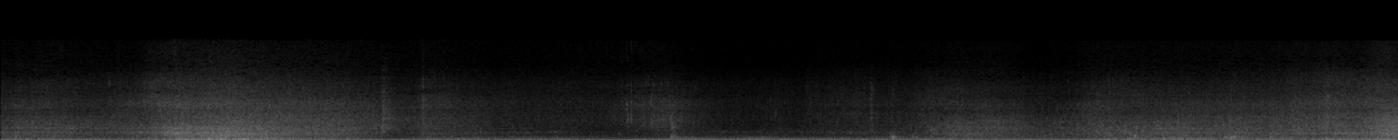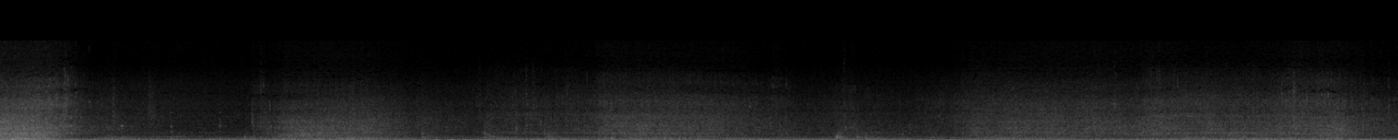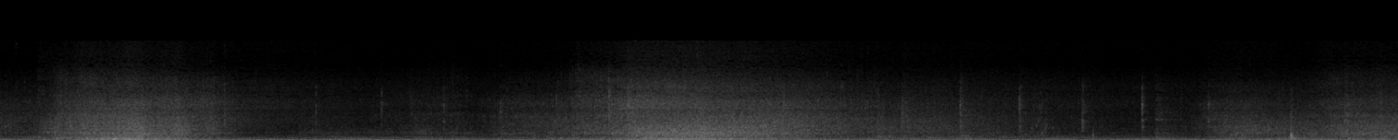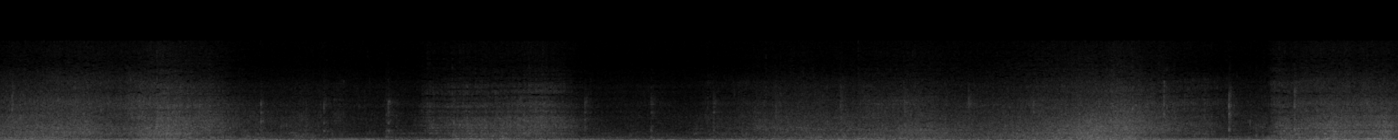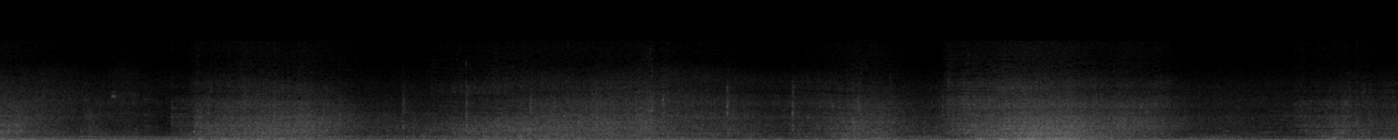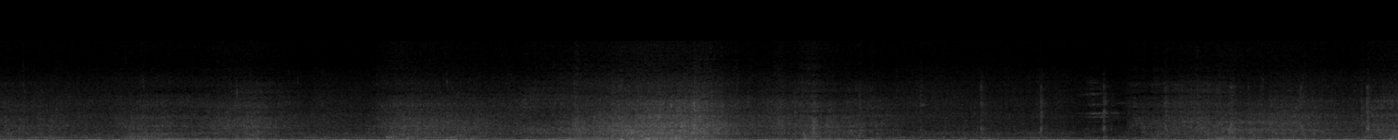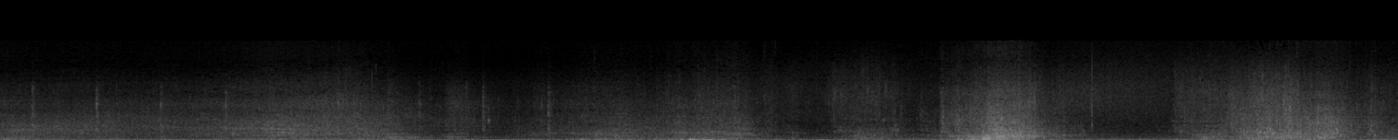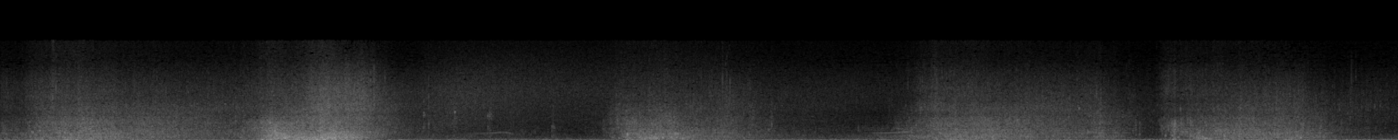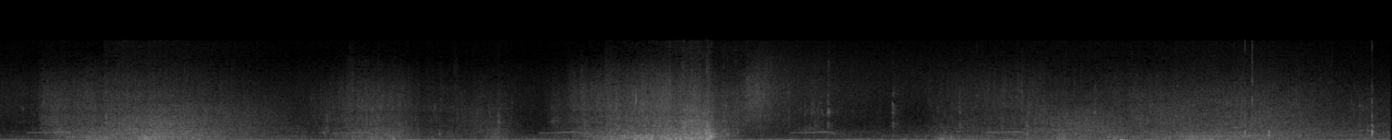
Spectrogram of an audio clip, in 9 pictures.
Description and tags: OceanGeorgetownm Penang
Waves in Hue, Vienam. Atmosphere recording. Long, but can be shortened by editing, try Audacity.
